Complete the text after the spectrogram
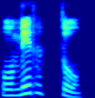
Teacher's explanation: জের এসেছে জেরটি হারাকাত হারাকাত তাড়াতাড়ি পড়তে হয় টান দেওয়া নিষেধ র সাকিনের ডান দিকে জের এসেছে তাই রকে বারিক করে পড়তে হয়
